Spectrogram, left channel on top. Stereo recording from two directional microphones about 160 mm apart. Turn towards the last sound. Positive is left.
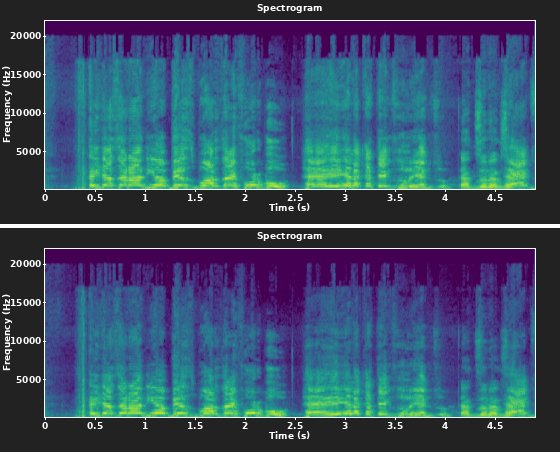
turn(degrees=0)  # may be behind; listen again after turning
